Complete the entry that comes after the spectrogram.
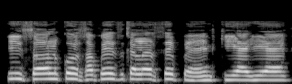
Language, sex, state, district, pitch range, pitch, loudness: Hindi, male, Bihar, Saran, 205-250 Hz, 240 Hz, -13 LUFS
